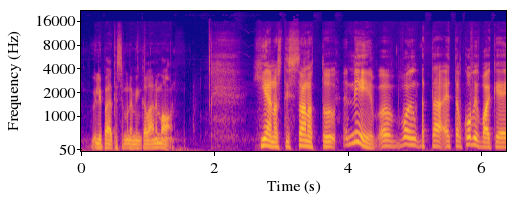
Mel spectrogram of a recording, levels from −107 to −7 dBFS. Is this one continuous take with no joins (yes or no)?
no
